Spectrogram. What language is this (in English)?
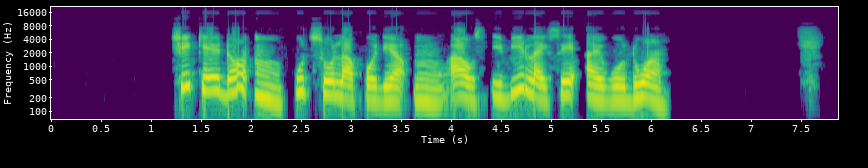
Nigerian Pidgin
